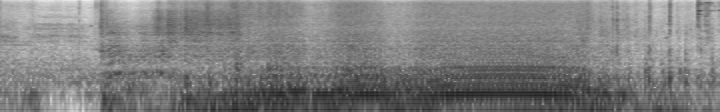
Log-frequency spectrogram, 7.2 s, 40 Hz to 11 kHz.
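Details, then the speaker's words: 1976 GMC C15 Squarebody V8, long-abandoned, after battery charger boost: brief cranking catches into a strong low rumble that revs and settles evenly; normal start, just needs choke adjustment. "Old Bad Chad running like a top. Just gotta play with the choke a little bit. Perfecto."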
